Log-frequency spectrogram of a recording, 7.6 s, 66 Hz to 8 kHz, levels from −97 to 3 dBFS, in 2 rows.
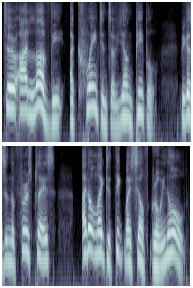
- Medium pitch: Yes, medium, 165 Hz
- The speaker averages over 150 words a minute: Yes, average, 165 wpm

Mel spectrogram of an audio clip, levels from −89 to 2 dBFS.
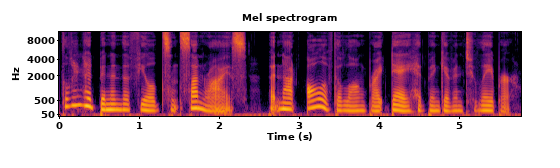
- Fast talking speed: Yes, fast, 230 wpm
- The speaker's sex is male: No, female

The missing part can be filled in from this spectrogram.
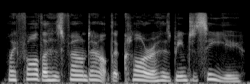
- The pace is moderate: No, fast, 285 wpm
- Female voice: Yes, female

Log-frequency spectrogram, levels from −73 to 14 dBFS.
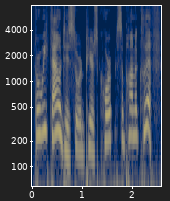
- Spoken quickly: Yes, fast, 230 wpm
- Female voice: No, male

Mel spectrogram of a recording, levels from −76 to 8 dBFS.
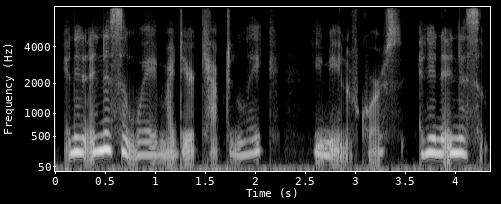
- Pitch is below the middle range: No, high, 220 Hz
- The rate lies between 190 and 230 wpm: Yes, fast, 205 wpm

